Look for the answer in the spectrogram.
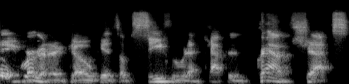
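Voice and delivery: announcer-style delivery. Imagining someone who naturally talks like an announcer: announcer voice. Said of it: "Like the announcer voice?".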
